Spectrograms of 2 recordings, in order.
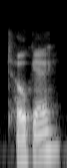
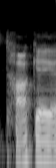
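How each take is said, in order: First: The vowel sounds like the one in 'toke'. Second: The vowel sounds like the one in 'take'. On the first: The speaker calls it right. "I think it's actually pronounced Toke" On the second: The speaker calls it wrong. "at least I used to pronounce Take"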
